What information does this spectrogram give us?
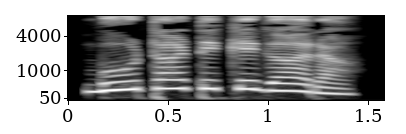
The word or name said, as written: ಬೂಟಾಟಿಕೆಗಾರ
